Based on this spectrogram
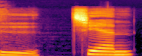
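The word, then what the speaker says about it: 千: เลย ได้ เลย คำ ว่า พัน ใน ภาษา จีน คือ เชียน อีก ครั้ง นะ เชียน ไหน ตาต้า ลอง ออก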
